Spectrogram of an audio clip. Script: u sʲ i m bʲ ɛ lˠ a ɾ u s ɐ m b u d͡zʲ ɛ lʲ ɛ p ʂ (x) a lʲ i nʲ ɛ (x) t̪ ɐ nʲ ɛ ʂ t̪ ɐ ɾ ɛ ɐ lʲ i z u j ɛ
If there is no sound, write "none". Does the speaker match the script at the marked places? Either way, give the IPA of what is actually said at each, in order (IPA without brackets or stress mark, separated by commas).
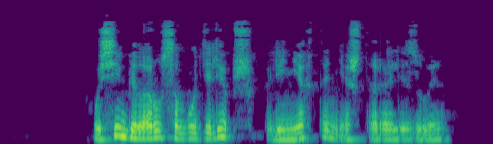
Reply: k, x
